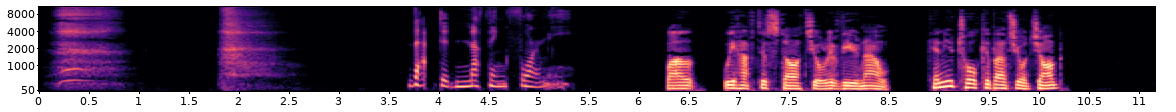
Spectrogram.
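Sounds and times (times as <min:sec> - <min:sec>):
deep breath from a stressed person: 0:00.0 - 0:01.0, 0:01.8 - 0:02.7
speech: 0:03.7 - 0:05.4, 0:06.3 - 0:10.3.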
